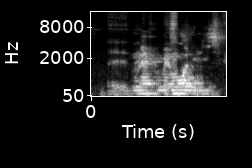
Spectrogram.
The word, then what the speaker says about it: Maimonides: If I'm just pronunciating it right, I will ask Dr. Saeed Akhter. He has been Maimonides. Maimonides.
